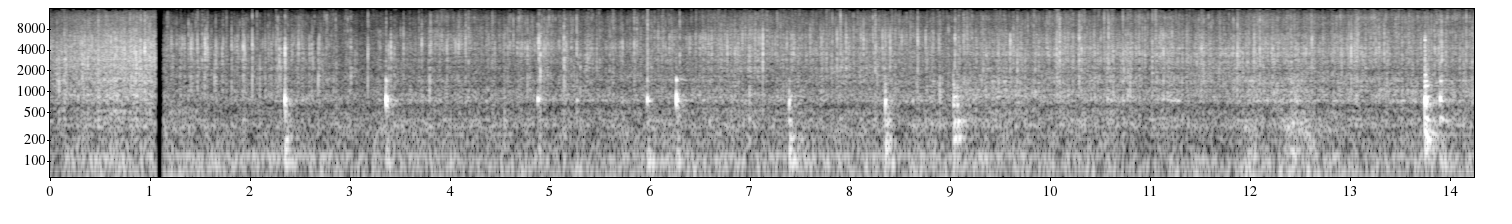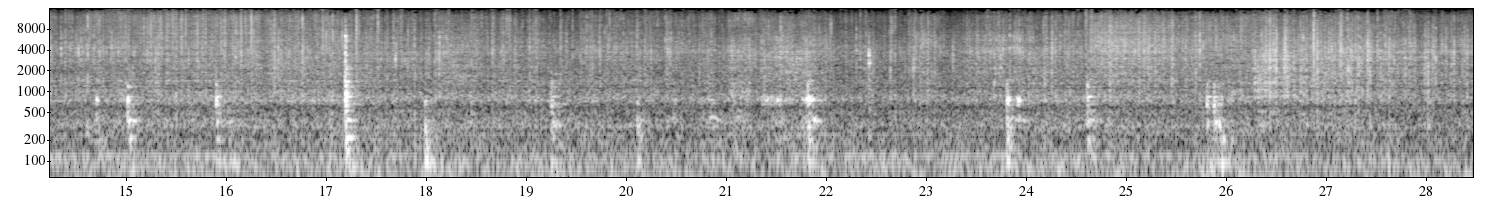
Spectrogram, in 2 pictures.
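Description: Egg-dipped sweet-roll pieces frying in melted butter in a nonstick skillet: a steady sizzle, with a few sharp clicks scattered through it.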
